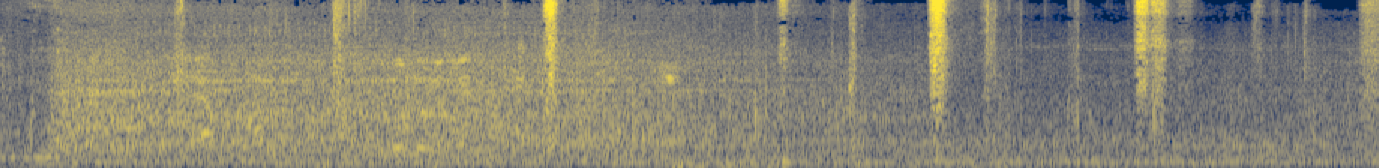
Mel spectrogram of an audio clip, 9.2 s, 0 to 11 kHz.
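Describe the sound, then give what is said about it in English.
A new custom 2022 Peterbilt 389 semi truck's diesel engine rumbles steadily as a 14-year-old driver floats through its 18 gears, with a few sharp bursts of air hissing over the continuous low drone. “Floats 18 Gears In A New Custom 2022 Peterbilt 389”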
